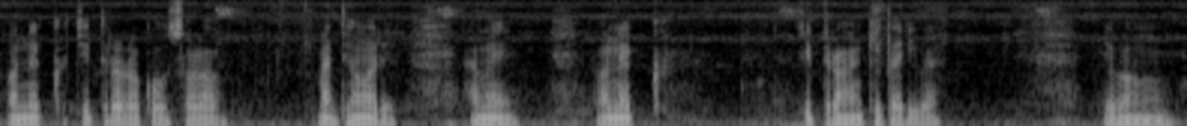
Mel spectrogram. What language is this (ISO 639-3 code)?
ori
